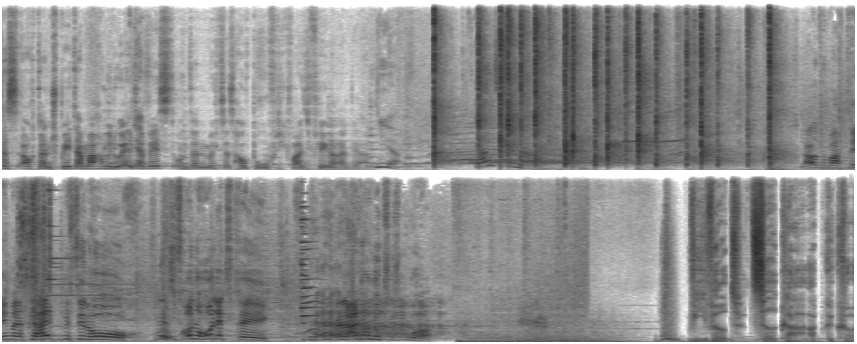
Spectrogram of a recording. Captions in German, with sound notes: Du möchtest das auch später machen und hauptberuflich Pflegerin werden? Ja, ganz genau. (Jubel, Applaus) Lauterbach, dreh mal das Gehalt 'n bisschen hoch! Damit die Frau 'ne Rolex kriegt oder 'ne andere Luxusuhr! (Spannungsvolle Musik)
